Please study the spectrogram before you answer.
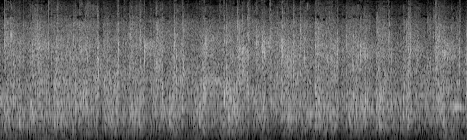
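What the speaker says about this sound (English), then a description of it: "Let's give them a big round of applause." Sustained applause from a school audience at a Constitution Day and election assembly, a dense, steady wash of clapping that stays loud and even throughout, with no talking over it.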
